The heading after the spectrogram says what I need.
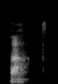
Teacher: la voyelle postérieure ouverte orale arrondie. A, comme dans pas.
